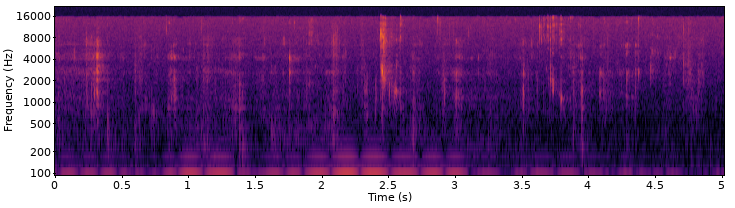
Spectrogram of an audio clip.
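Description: People chewing and biting homemade pizza: a string of irregular short mouth clicks and chewing sounds.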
